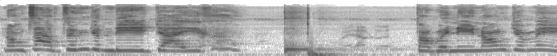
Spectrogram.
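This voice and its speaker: A woman's voice: very high-pitched, fairly even intonation, normal speed. A woman voicing a gushing, tearful young sister in a shadow-puppet play, with a sweet, exclaiming manner. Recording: live folk music behind.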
